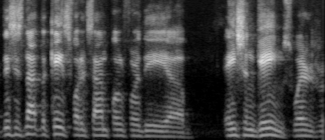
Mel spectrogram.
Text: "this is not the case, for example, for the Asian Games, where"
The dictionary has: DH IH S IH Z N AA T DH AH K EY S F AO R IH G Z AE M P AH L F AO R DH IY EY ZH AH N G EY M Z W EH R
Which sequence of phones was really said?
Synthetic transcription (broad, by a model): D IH S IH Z N AA T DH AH K EY S F AO R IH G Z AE M P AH L F AO R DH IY EY SH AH N G EY M S W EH R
